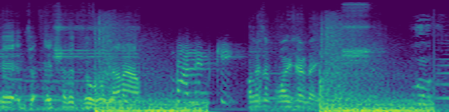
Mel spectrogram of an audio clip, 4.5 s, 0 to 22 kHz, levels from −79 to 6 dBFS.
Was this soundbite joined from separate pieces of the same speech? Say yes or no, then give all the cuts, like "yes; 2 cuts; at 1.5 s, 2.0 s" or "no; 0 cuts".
yes; 1 cut; at 2.5 s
